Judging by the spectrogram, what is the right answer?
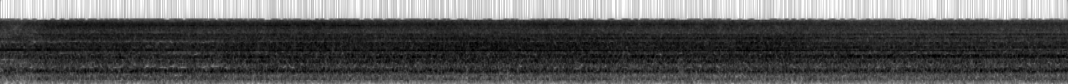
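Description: A handheld hair dryer blows steadily at close range to dry a freshly painted Bible journaling page. The airy roar runs loud and constant for the whole stretch, with no talk over it.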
